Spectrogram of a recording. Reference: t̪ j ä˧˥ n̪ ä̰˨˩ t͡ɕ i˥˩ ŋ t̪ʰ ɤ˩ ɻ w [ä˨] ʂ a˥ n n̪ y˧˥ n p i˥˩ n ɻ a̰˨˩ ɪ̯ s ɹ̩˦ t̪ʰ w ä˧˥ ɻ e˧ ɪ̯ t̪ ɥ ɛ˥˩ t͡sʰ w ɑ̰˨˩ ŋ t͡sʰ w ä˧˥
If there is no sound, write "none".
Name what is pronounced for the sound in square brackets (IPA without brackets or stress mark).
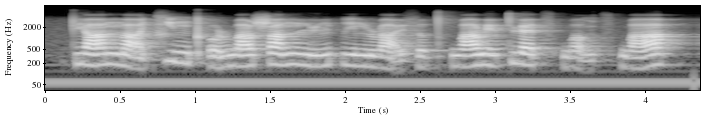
ä˧˥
